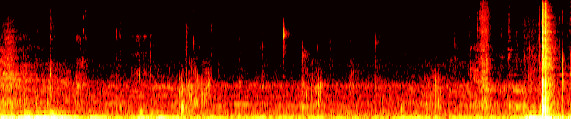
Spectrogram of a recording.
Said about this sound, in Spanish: A ver, espérenme un segundo, voy a tomar agua, voy a seguir grabando, pero voy a alejar el micrófono para que no me escuchen tragar agua.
